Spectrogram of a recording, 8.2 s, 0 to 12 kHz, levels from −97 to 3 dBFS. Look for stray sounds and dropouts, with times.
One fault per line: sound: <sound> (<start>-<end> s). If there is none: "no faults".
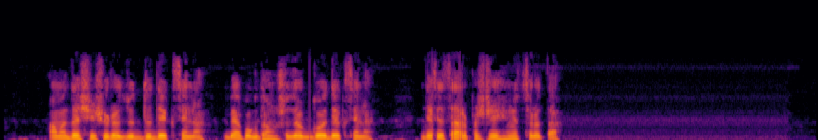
no faults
